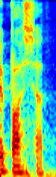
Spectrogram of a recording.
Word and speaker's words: Bacha: BACHA これで馬車って読むみたいですあのそれで、えーと、馬車コーヒーで検索してもらうとあのサイトが出てくると思いますはい。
